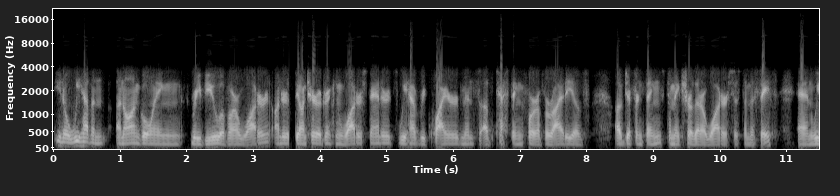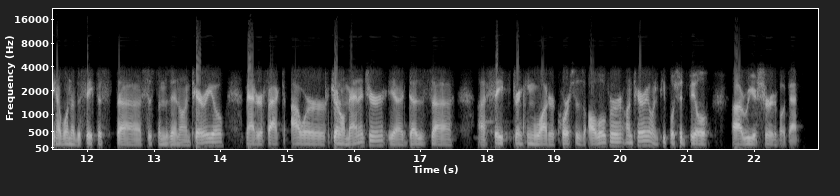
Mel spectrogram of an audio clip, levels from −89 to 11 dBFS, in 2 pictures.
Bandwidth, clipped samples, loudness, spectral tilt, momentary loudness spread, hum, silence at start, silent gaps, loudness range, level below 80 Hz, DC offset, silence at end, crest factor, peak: 10.5 kHz; under 0.1%; -21 LUFS; -7 dB/octave; 7 LU; none; 0.05 s; none; 2 LU; -62 dBFS; under 0.1%; 0.3 s; 16 dB; -4 dBFS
